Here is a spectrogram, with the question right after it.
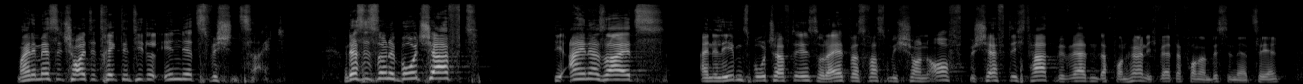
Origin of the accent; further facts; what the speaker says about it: Ennepetal, North Rhine-Westphalia, Germany; Ich bin ja in Nordrhein-Westfalen aufgewachsen, im wunderschönen Ennepetal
